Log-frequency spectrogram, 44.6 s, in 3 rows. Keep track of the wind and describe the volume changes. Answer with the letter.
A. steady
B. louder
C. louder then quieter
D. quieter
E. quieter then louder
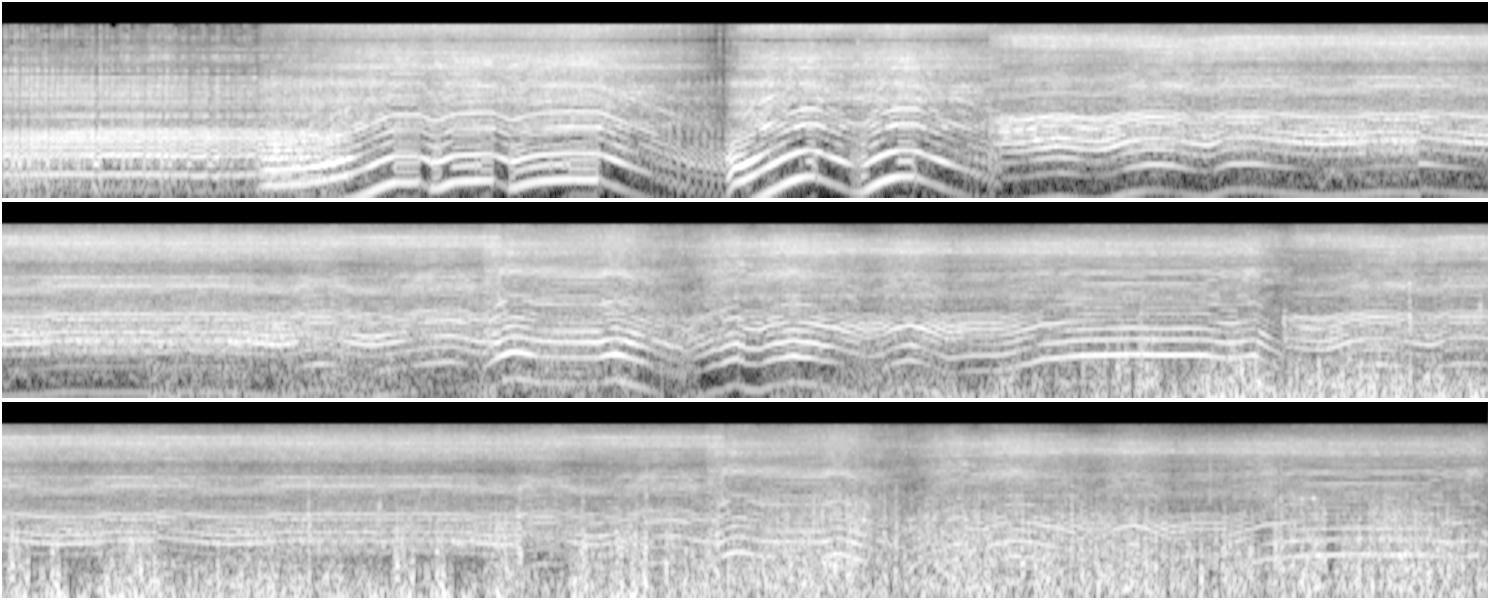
B.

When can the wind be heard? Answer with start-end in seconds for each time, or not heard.
16.3-44.5.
